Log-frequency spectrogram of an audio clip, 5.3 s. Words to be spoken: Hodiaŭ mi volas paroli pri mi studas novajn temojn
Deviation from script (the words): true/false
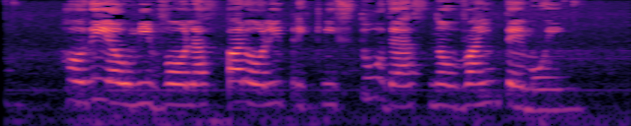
false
